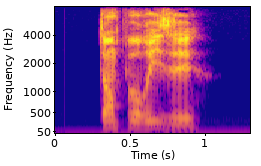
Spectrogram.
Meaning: to temporize, stall
- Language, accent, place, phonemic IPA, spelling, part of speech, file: French, France, Lyon, /tɑ̃.pɔ.ʁi.ze/, temporiser, verb, LL-Q150 (fra)-temporiser.wav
